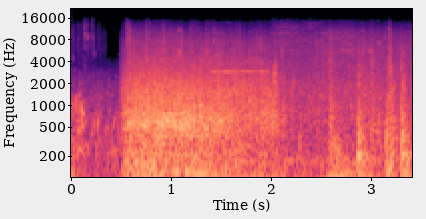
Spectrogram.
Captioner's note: tires screech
